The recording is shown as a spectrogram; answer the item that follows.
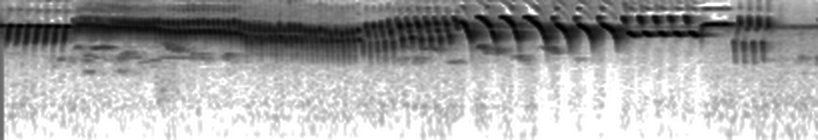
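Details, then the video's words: Belgian canary singing continuously, meant to make other canaries sing: pulsed trills flow into a long buzzy roll, then rapid downward-swept notes and brief whistled phrases before fading. "O canto do canário belga faz com que seu canário cante sem parar"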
